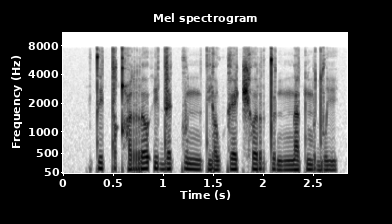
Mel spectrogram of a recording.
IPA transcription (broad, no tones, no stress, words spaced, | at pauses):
t̪itːʌqʰor ɤʔi dɛkːunːɛtjʌw kɛ t͡ʃʰɤrt̪ə˞d nːatmodwi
